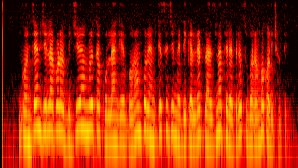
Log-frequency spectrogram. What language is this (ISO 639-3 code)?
ori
